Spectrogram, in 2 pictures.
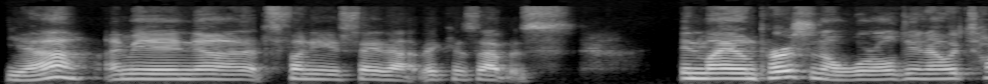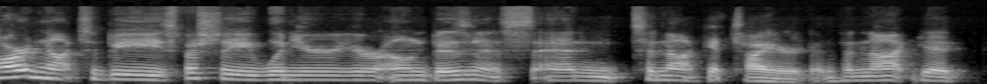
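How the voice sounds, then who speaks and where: A woman hosts a casual interview, sounding a little tired, chatty, and scattered, with many fillers. Her voice is deep and darkish in tone, and she speaks briskly.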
